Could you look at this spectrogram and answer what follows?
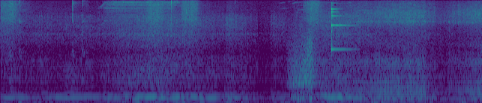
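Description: Bees buzz around a bee nest in the Minecraft game, a faint and steady droning hum that wavers in loudness and has a few soft clicks mixed in.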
